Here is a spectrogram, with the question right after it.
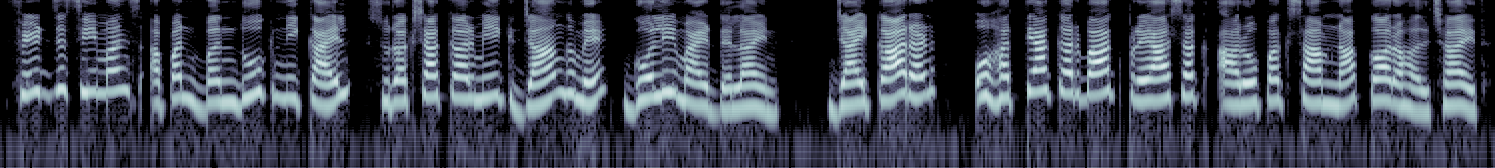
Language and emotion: Maithili, neutral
